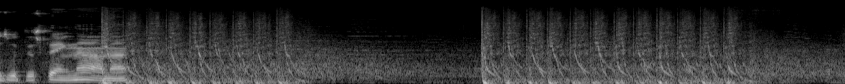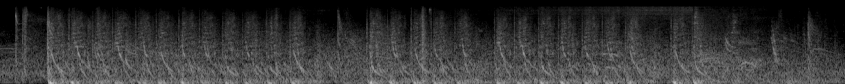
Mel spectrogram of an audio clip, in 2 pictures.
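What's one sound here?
Blaster rifles fire in rapid bursts of sharp zaps.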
